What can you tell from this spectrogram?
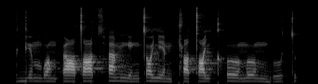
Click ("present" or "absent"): absent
